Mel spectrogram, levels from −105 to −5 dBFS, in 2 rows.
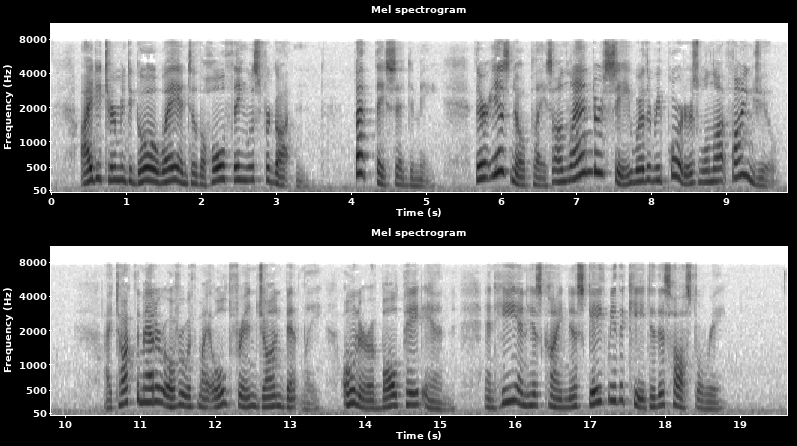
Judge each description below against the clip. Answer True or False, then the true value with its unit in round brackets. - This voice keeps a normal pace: True (175 wpm)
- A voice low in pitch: False (205 Hz)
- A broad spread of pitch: True (7.1 semitones)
